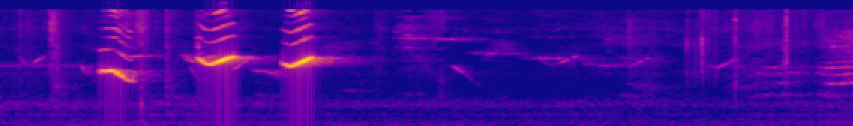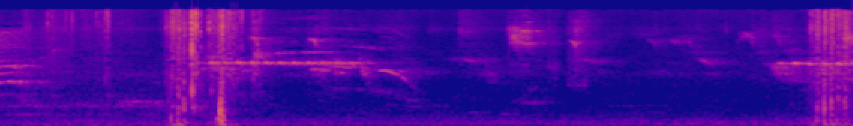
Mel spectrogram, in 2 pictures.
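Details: Lively sirtu bird song, used to prompt other birds to sing: three loud, sharp, rising chirps in quick succession, then quiet rustling and two short bursts of noise.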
